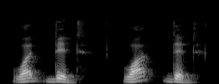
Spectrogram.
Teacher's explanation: if you listen to native speakers, hardly anybody actually pronounces the T.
